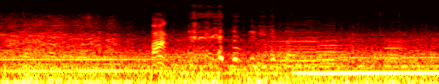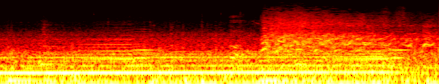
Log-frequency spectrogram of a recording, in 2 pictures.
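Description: Car engine and road noise heard from inside the cabin at highway speed: a steady drone whose pitch steps down slightly about three seconds in, as after an upshift.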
